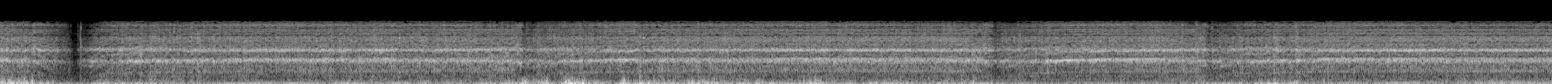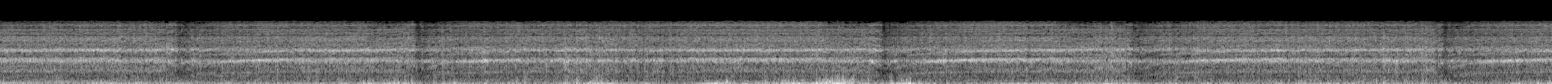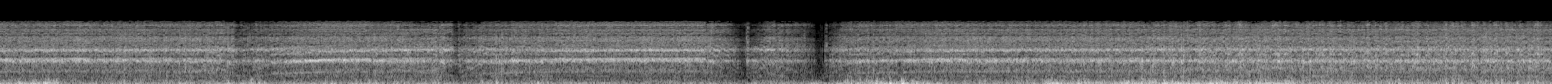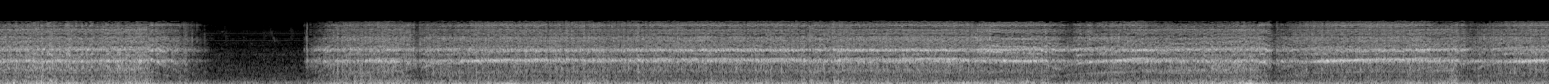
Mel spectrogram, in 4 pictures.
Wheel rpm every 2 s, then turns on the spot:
110, 160, 150, 160, 160, 140, 150, 160, 140, 140, 140, 160, 140, 140, 160, 150, 140, 140, 150, 80, 150, 160, 160, 160, 30, 130, 160, 160, 150, 140, 140.
48-50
